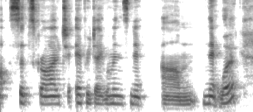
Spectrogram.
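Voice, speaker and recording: With an Australian accent, a woman talks at a moderate pace. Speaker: former nurse turned media host. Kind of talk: interview. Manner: animated.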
